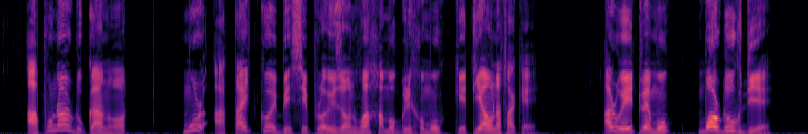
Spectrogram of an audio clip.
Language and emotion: Assamese, angry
